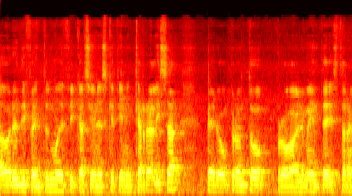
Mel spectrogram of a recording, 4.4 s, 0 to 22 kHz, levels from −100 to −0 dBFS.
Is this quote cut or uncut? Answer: cut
